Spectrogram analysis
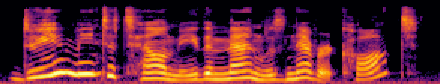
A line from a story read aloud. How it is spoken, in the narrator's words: exclaimed Viner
